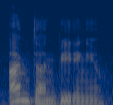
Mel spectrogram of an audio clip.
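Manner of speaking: plain reading voice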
